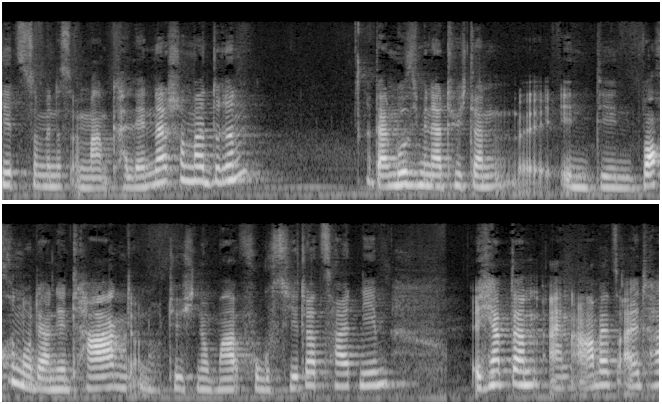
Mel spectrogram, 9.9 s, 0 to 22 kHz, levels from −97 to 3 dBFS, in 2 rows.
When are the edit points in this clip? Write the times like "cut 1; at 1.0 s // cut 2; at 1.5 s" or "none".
cut 1; at 5.9 s // cut 2; at 8.3 s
